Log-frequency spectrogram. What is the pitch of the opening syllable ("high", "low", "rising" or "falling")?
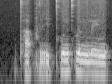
low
